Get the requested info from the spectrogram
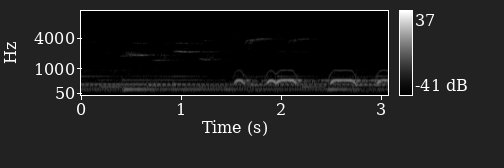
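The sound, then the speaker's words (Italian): Owls hooting at nightfall by a caravan near a wood: a series of four soft, rounded, low-pitched hoots in quick succession, rising and falling in tone, heard over a steady low background hum with no talking. “Come ricorderete però, il nostro viaggio è cominciato da un altro luogo, una roulotte nei pressi di un bosco dove un uomo sta cucinando due uova al tegamino, mentre il canto dei gufi anticipa il calare della notte.”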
